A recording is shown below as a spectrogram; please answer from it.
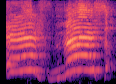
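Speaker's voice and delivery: very high, sudden yelp of F this; startled panic. Retold or imitated. Spotting a snake on set, panicked high yelp. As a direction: leap back from the snake with a yelp. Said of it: "I was like".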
